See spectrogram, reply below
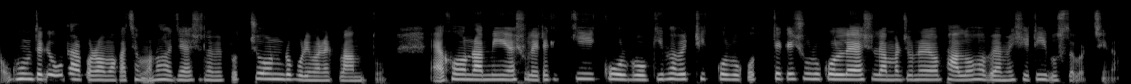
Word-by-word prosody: ঘুম 255 +1 +3
থেকে 235 -1 +3
উঠার 230 0 +2
পরেও 210 - +2
আমার 200 0 -1
কাছে 225 - -5
মনে 220 - -3
হয় 220 -2 -1
যে - - 0
আসলে 210 0 -8
আমি 195 - -5
প্রচন্ড 250 -1 0 0.2
পরিমাণে 190 -2 +1
ক্লান্ত। 175 0 -2 0.7
এখন 240 -2 +3
আমি 220 +1 0 0.2
আসলে 235 -2 -3
এটাকে 215 +2 -6
কি 260 -1 -2 0.2
করবো, 225 -3 +3 0.2
কিভাবে 240 0 +1
ঠিক 255 -1 -7
করব, 230 -2 +2
কোত্থেকে 255 - -3 0.2
শুরু 250 -1 0
করলে 230 -1 +5
আসলে 230 -1 -3
আমার 215 0 -2
জন্য 215 0 -3 0.3
ভালো 205 0 +3
হবে 220 -2 -1
আমি 195 - -3
সেটাই 225 +2 -3
বুঝতে 200 - -6
পারছি - - -10
না। - - -18
225 Hz, 190 wpm, -27 LUFS, 210-240 Hz, 0.7 s, করলে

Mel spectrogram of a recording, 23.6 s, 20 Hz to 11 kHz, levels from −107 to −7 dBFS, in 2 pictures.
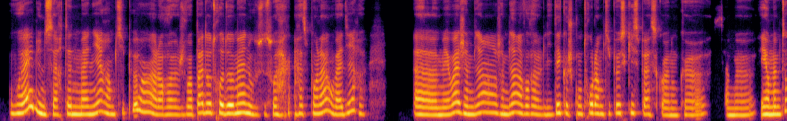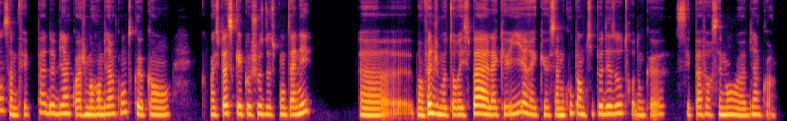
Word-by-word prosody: Ouais, 240 - +4
d'une 250 - +4
certaine 210 +1 +1
manière, 210 +6 +2
un 220 -2 +1
petit 215 +3 -6
peu, - - -5
hein. 270 -1 0
Alors, 200 -3 -1
heu, 200 0 -3
je 190 - -7
vois 205 0 -2
pas 245 +3 +1
d'autres 250 -1 +3
domaines 235 +2 +5
où 205 -3 -1
ce 205 +2 -5
soit 210 +2 -1 0.2
à 215 0 -4
à - - -1
ce 220 - -9
point-là, 240 +5 0
on 250 - -1
va 200 -1 +1
dire. 260 +5 -3 0.8
Heu, 200 -2 +2
mais, 195 +1 +1
ouais, 260 +4 +2
j'aime 220 -4 +2
bien 250 +2 -1
j'aime 215 -2 +1
bien 250 +4 0
avoir, 220 -2 -1
heu, 205 -2 -2
l'idée 200 +5 0
que 235 -1 -3
je 215 - -8
contrôle 230 +2 0
un 225 - +1
petit 220 +2 -5
peu 240 +2 0
ce 240 +1 -5
qui 245 -1 -2
se 240 - -7
passe, 210 -4 -4
quoi. 185 - -5
Donc, 185 +1 -4
heu, 190 +4 -6
ça - - -13
me 185 +3 -2
et 210 - +4
en - - +6
même 210 0 +5
temps, 305 +9 -4
ça 215 - -3
me 195 - 0
fait 195 +1 -10
pas 255 -2 -4
de 235 0 +1
bien, 230 +1 +1
quoi. 200 -4 -3
Je 200 0 -1
me 195 - +3
rends 200 +1 +2
bien 215 +2 0
compte 265 +4 -4
que, 230 - +1
quand 195 +1 -2 0.5
quand 200 - -7
il 195 - -1
se 180 - -9
passe 225 0 +4
quelque 215 -1 +2
chose 215 0 -1
de 205 - -1
spontané, 205 +8 0 0.7
heu, 185 +8 -1
bah, 195 - -1
en 180 - +2
fait, 235 +4 +8
je 215 - +2
m'autorise 195 -1 -1
pas 225 -1 +5
à 210 - +5
l'accueillir, 210 +5 0
et 190 -2 -3
que 195 +2 -5
ça 190 +1 -1
me 185 - +4
coupe 235 +6 -5
un 215 -2 +2
petit 210 +3 -9
peu 220 -1 +1
des 215 +1 +2
autres. 235 0 -3
Donc, 185 -1 -4
heu, 215 -1 -6
c'est 185 -1 -8
pas 205 0 -3
forcément, 200 -1 0
heu, 175 - -1
bien, 200 +2 -2
quoi. 180 -1 -12
210 Hz, 260 wpm, -20 LUFS, 195-235 Hz, 0.8 s, fait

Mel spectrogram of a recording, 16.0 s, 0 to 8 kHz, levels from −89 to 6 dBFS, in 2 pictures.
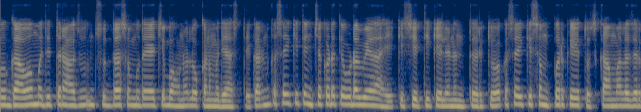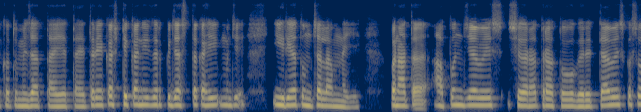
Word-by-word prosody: गावामध्ये 205 +2 +3
तर 215 - +1
अजून 195 +1 0
सुद्धा 200 -1 0
समुदायाची 190 -1 -1
भावना 180 -2 0
लोकांमध्ये 170 -3 0
असते. 155 -1 -4
कारण 180 +5 -2
कसं 245 - -4
आहे 245 - -1
की 245 - -3
त्यांच्याकडे 225 -1 0
तेवढा 210 -1 +3
वेळ 200 -1 +3
आहे 155 -4 -1
की 175 - -3
शेती 180 +1 -1
केल्यानंतर 170 -2 +1
किंवा 175 0 +1
कसं 200 +4 -4
आहे 210 - +2
की 215 - +1
संपर्क 205 -1 -1
येतोच 190 -4 -1
कामाला 175 0 0
जर 175 0 +1
का 175 - -2
तुम्ही 170 -1 +1
जाताय, 170 -2 0
येताय, 160 0 -2
तर 190 - +1
एकाच 205 +2 0
ठिकाणी 210 -2 +2
जर 200 0 +1
का 205 - +1
जास्त 195 +1 +1
काही 195 0 +1
म्हणजे 200 +2 -3 0.5
एरिया 195 +1 +4
तुमचा 190 -1 +2
लांब 170 -2 0
नाहीये. 140 -1 -5 0.4
पण 195 -1 +5
आता 170 -12 +1 0.2
आपण 195 +3 -1
ज्यावेळेस 195 0 +1
शहरात 180 -2 +1
राहतो 170 -1 0
वगैरे, 160 0 +2
त्यावेळेस 205 +3 +2
कसं 220 +1 -1
190 Hz, 195 wpm, -26 LUFS, 175-200 Hz, 0.5 s, पण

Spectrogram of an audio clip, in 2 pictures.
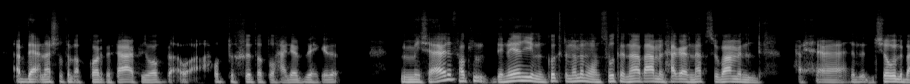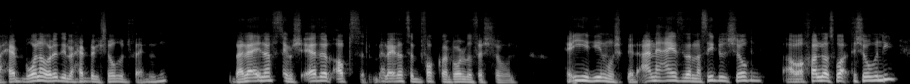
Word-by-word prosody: أبدأ 115 -1 +2
أنشّط 115 -1 -3
الأفكار 110 0 -2
بتاعتي 110 +1 0
وأبدأ 105 0 -4
واحط 115 -3 -9
الخطط 110 -3 -4
وحاجات 105 0 -3
زي 110 -3 -4
كده، - - -5 0.6
مش 110 -1 -1
عارف 225 -1 +3
أطل 165 +3 -3
دماغي 160 +9 +3
من 120 -5 -2
كتر 145 +1 -2
ما 140 - 0
أنا 160 - +1
مبسوط 130 +1 -2
إن 125 - -1
أنا 135 +1 +4
باعمل 135 -4 +2
حاجة 130 +1 +3
لنفْسي 120 +1 -3
وباعمل 120 -5 +1 0.4
ح - - -11 0.2
ح 105 -1 -3 0.3
شغل 135 -2 +2
باحبه 130 +6 0
وأنا 175 0 +6
already 160 -2 +2
باحب 135 +2 -1
الشغل 130 +1 -2
فاهمني، 120 +9 -8 0.6
بالاقي 155 +1 +5
نفْسي 180 -3 +1
مش 125 -6 -4
قادر 170 +2 +4
أفصل، 130 +1 -1
بالاقي 140 -1 +1
نفْسي 145 -2 -1
بافكّر 120 0 -2
برضه 120 0 +1
في 105 - -13
الشغل، 95 -1 -8 0.5
هي 185 -1 +3
دي 170 +1 +3
المشكلة، 130 -10 -3
أنا 170 +2 +3
عايز 175 -2 +2
لمّا 145 -3 +2
أسيب 175 +5 -1
الشغل 175 +1 -1 0.3
أو - - +2
أخلّص 170 -2 +3
وقت 170 -2 +2
شغلي، 190 +8 +2
130 Hz, 190 wpm, -23 LUFS, 110-160 Hz, 0.6 s, وأنا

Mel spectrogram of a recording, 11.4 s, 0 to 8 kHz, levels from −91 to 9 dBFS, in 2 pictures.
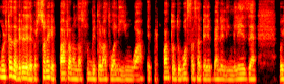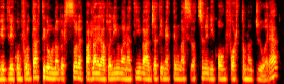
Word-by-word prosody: oltre 180 +4 +3
ad 180 - +5
avere 150 0 +5
delle 150 - +6
persone 170 +6 +3
che 130 - -2
parlano 140 -1 +4
da 125 0 -4
subito 130 0 -6
la 125 0 -2
tua 130 -1 -3
lingua 115 -1 -5
e - - -10
per - - -17
quanto 160 -2 0
tu 130 0 -4
possa 140 0 +2
sapere 125 -2 -3
bene 125 +1 -5
l'inglese, 125 +2 -3 0.5
voglio 130 0 +1
dire, 135 +1 0
confrontarti 145 +6 +1
con 150 -1 +5
una 140 0 0
persona 150 +4 +2
e - - -13
parlare 140 0 +4
la 130 - +3
tua 135 - 0
lingua 140 0 -3
nativa 130 +1 0
già 135 +2 0
ti 150 +3 -6
mette 135 -1 -6
in 135 - -6
una 130 0 -5
situazione 140 +2 +1
di 130 -1 -5
comfort 130 +1 -3
maggiore 125 - -4
135 Hz, 215 wpm, -21 LUFS, 125-140 Hz, 0.5 s, delle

